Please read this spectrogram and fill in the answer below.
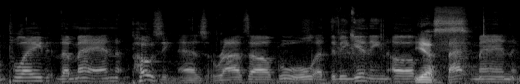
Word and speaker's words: Ra's al Ghul: Cheeseburgers at 4 Yeah, Ra's al Ghul. If you grew up on the cartoon, it's Ra's al Ghul. They mispronounced it.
